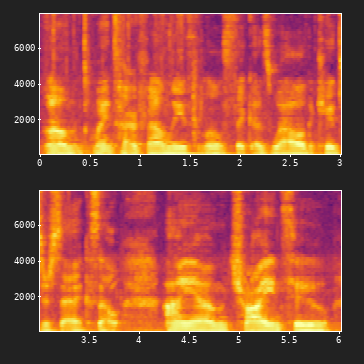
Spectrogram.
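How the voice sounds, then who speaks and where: A woman with a stuffy, congested nose giving a gentle, reassuring spiritual tarot reading and often checking in with her listeners. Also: low-pitched, completely flat delivery, normal speed, creaky, slight background noise. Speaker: tarot reader.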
